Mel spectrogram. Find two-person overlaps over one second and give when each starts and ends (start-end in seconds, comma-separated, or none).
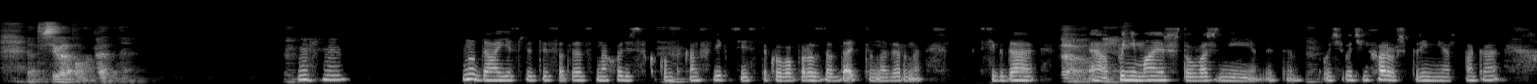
none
